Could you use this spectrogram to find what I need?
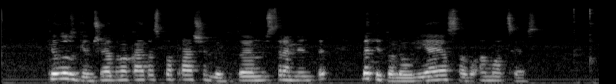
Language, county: Lithuanian, Telšiai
